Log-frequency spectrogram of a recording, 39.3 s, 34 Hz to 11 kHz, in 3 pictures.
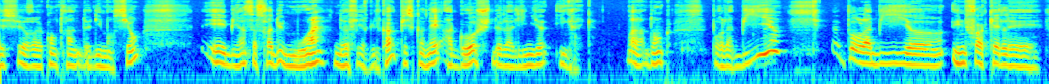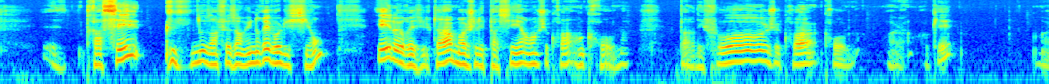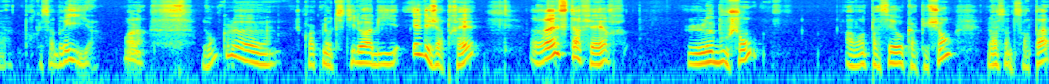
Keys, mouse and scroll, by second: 9.3 click, 15.1 click, 16.7 click, 20.0 ctrl+d, 21.2 click, 23.6 click, 24.9 click, 25.6 click, 26.6-28.6 drag, 29.6 click, 30.3-31.5 scroll down 3, 31.8 right click, 33.0 scroll down 1, 33.4 right click.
